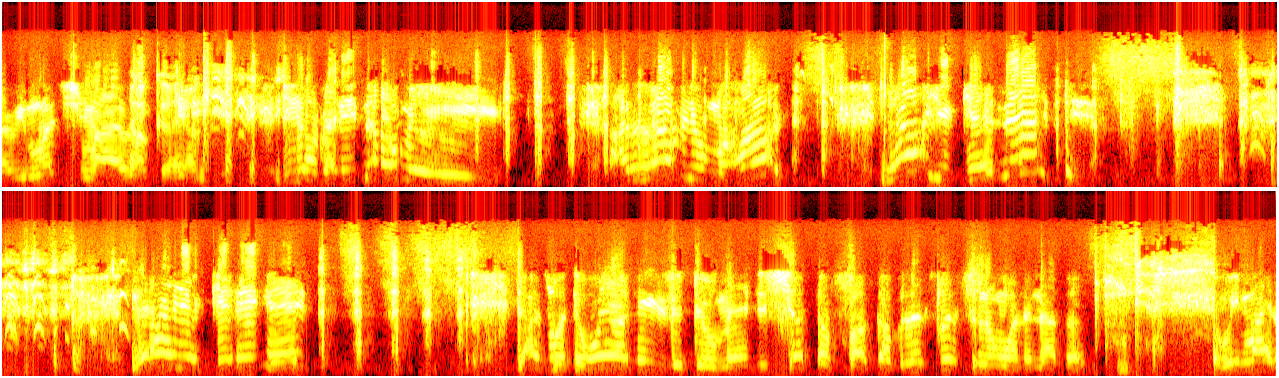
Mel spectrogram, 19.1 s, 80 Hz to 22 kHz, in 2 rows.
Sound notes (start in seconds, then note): 1.1 laughs; 1.4 Marc laughs loudly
